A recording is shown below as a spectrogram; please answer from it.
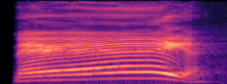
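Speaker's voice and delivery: loud high call across the building. Acted. Jericho calling for Mary in the building, loud shout. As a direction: yell her name to fetch her. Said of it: "is just like".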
